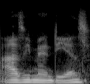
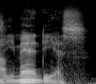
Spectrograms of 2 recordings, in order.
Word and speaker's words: Ozymandias: Have you ever read the poem Ozymandias? Yeah. Yeah. Can I read that poem? Yeah, of course, yeah. Yeah. How do you feel pronounced about when it people as stop? Ozymandias.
